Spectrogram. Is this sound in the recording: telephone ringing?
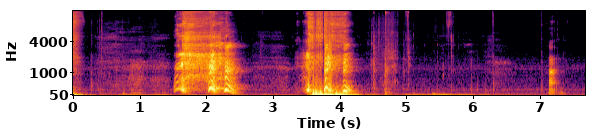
no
